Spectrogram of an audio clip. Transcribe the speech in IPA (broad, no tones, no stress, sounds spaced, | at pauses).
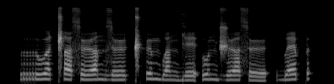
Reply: r u ɐ̯ ǁ ɐ s ø ɐ̯ n z ø ǁʰ ʏ m b ɐ ŋ ɡ e ʔ u n d͡ʒ ø ɐ̯ s ø | b ɛ p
